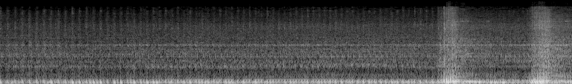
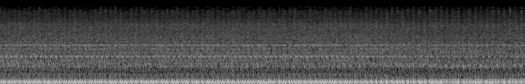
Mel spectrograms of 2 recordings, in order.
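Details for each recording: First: 1982 Honda CB450 twin after new petcock and airbox parts, idle set: even low idle with two quick throttle blips picking up cleanly and settling back; runs better with airbox fitted, in good shape. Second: 1982 Honda CB450 twin during restoration, after new petcock and airbox parts, while setting idle: slightly uneven loping idle with occasional stumbles, still a bit rough but steady and better than before.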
